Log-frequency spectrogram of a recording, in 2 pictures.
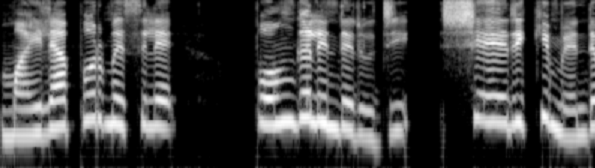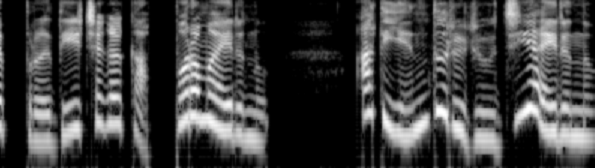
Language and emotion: Malayalam, happy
